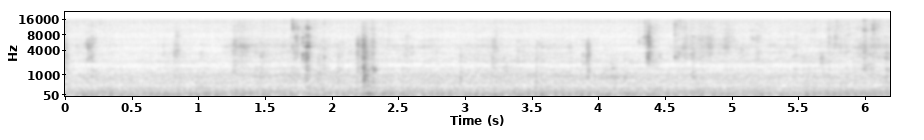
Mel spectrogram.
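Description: Close-up eating sounds of someone biting and chewing a crispy fried chicken wing: scattered wet smacks and crunches, with one louder crunch a little after two seconds in, over a steady low hum.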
